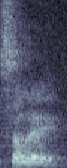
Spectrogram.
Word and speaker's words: salé: It's called cake salé. It's spelled S-A-L-E, but it's pronounced salé.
